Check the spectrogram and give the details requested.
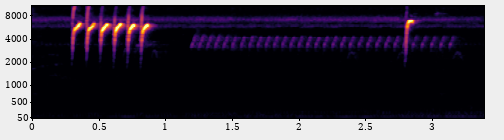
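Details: Lure recording of a young great tit's rolling song: six rapid high descending chirps, then a long, soft, buzzy trill running for about two seconds, broken by one more sharp high note.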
